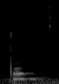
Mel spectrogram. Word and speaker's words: Bottega: Bottega.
